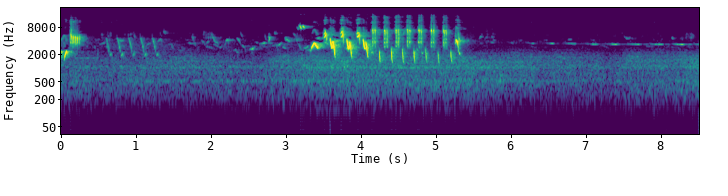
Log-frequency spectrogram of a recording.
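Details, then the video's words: Common nightingale singing: a short run of evenly spaced clicking notes, then a loud burst of rapid, rattling repeated notes lasting about two seconds, ending in a thin sustained whistle over quiet background. "Nightingale sings. Nachtigall singt."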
